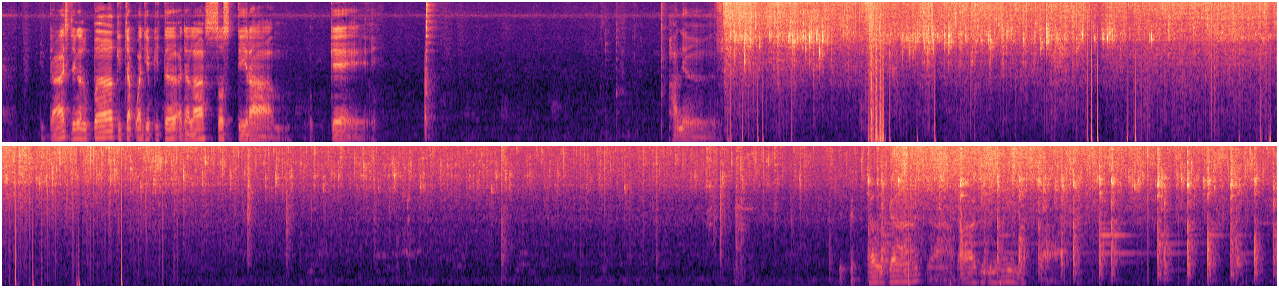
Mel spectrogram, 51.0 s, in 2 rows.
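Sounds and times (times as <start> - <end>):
spices sizzling in hot oil: 14.2 - 51.0.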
